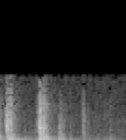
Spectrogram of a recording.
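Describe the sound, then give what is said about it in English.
A hotel room door being opened, heard as a few muffled clunks and scraping rattles spread over a second and a half, fairly quiet and with no talking. “Dr. Hawley opens the door and stands case in hand waiting for Mr. Fowler, the nervous hotel manager.”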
